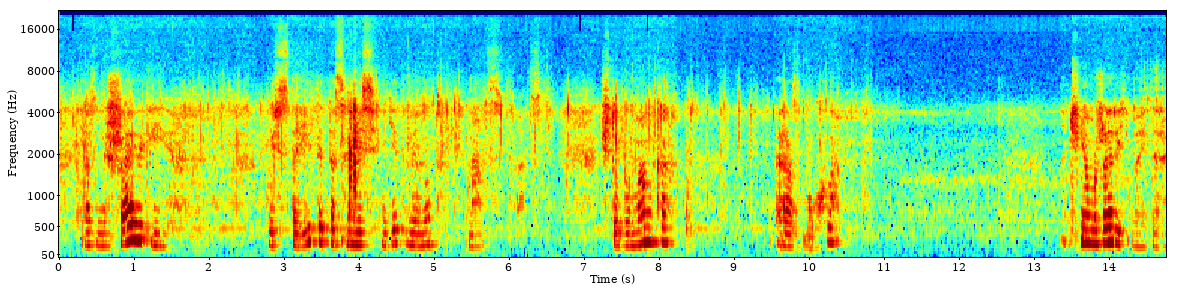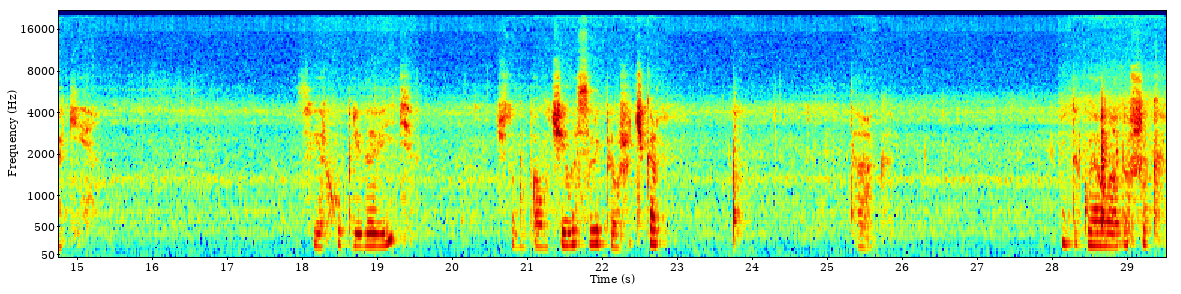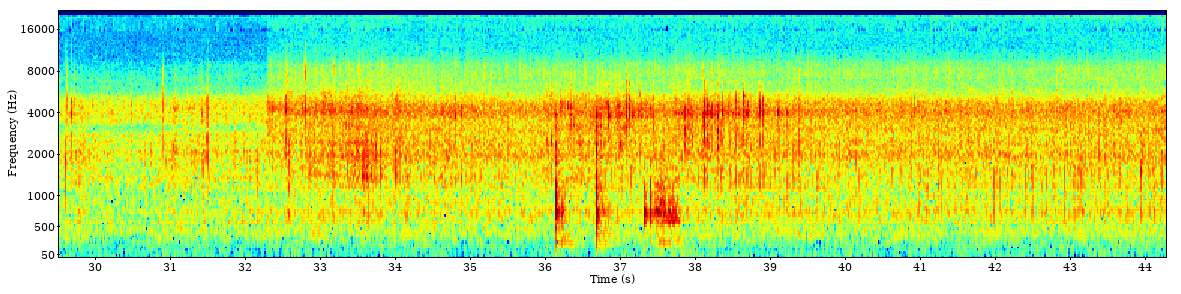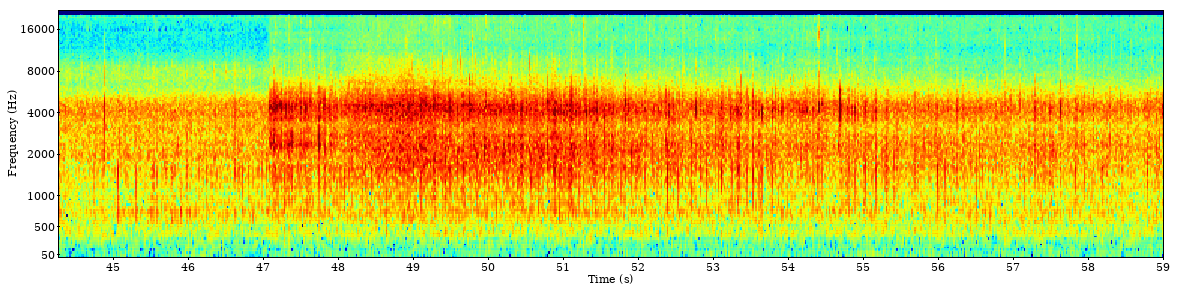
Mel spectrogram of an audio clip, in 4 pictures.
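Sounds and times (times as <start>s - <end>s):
fritters sizzling in oil: 0.0s - 11.0s, 23.7s - 59.0s.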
